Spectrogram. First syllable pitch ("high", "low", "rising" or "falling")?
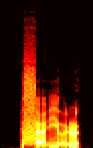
falling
